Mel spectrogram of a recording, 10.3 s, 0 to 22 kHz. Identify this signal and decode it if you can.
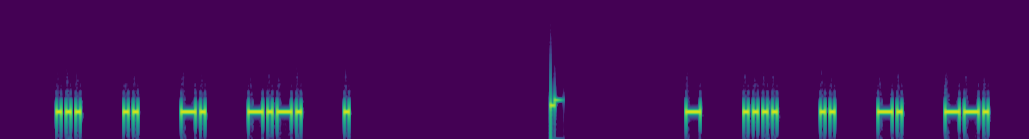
Morse code, heard as a keyed tone, about 25 wpm, spaced as for 14 wpm, 700 Hz. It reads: SINCE THING
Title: 3x Character Spacing - Top 300 Words - 25wpm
